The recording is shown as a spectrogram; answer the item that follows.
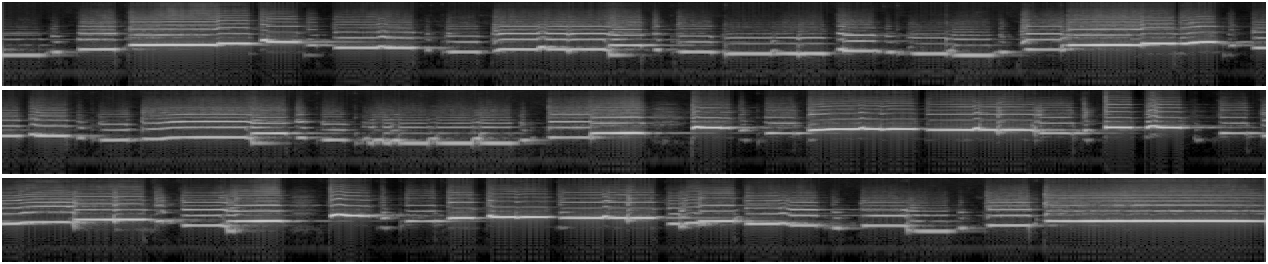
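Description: Humphrey low G whistle playing a tune: a melody of quickly stepping notes, soft and sweet in tone.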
